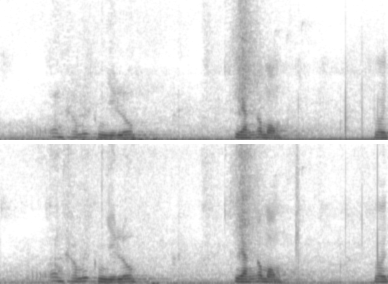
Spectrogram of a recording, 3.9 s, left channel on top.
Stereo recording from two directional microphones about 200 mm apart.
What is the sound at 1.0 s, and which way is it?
Speech, 15° right (ahead or behind).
